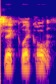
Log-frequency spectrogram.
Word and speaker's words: cyclical: but there you go it's pronounced cyclical based off the word cycle spelled the same way and there we go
